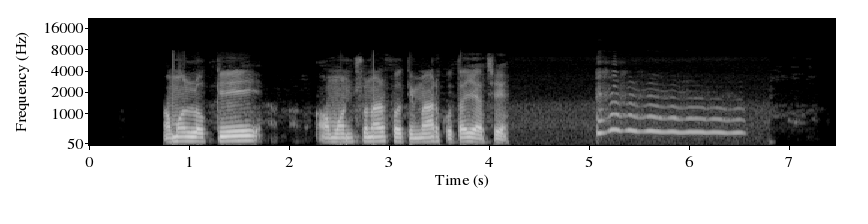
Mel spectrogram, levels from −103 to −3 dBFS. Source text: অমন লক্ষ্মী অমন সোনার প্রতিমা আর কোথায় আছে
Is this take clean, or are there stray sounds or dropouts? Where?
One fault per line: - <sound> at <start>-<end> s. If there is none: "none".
- laugh at 5.1-6.6 s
